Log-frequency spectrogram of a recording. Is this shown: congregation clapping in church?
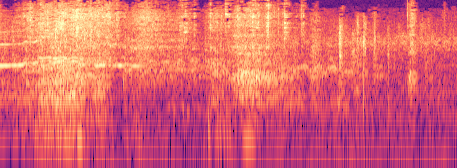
no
